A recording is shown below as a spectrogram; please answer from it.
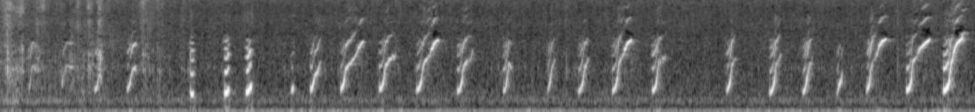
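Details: Pet guinea pigs, one eating while another calls: a steady series of short rising squeals repeated several times a second, each sweeping upward with bright harmonics, over a faint low steady hum.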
